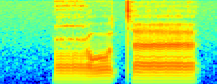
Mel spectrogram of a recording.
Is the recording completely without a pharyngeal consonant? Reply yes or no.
no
